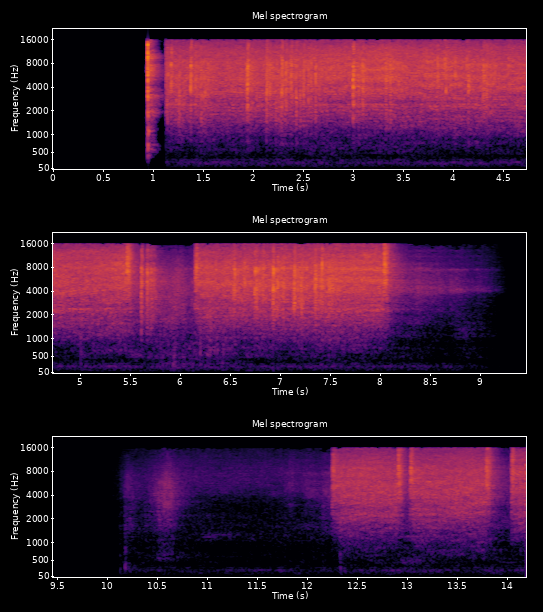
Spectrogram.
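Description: A spray can hisses in long bursts.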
